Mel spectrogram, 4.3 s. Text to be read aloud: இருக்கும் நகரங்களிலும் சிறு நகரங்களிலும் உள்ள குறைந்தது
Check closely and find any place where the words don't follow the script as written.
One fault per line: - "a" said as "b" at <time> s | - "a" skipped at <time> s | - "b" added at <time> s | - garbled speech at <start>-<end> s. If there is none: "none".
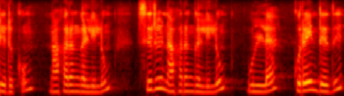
none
